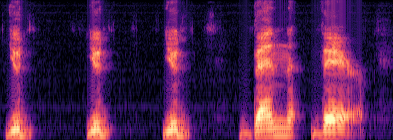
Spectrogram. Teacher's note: the N cancels the TH, but in the TH place, we add an extra N sound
